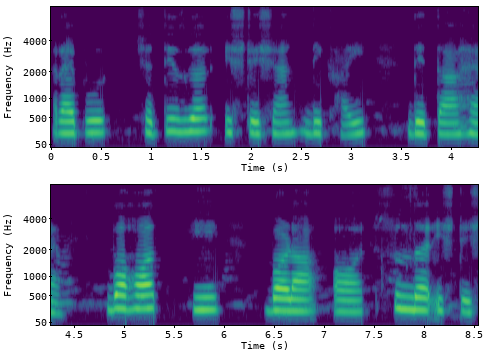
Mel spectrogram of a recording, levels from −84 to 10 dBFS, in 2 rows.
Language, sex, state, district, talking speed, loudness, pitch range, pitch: Hindi, female, Chhattisgarh, Raipur, 85 wpm, -19 LUFS, 205-240 Hz, 220 Hz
